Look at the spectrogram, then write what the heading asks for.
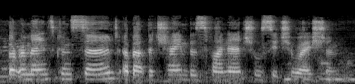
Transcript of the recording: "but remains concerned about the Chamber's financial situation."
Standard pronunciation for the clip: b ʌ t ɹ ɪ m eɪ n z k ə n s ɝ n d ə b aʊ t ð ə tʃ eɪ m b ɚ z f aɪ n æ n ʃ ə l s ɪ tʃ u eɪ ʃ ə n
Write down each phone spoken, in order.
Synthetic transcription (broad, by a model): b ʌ t ɹ ɪ m eɪ n z k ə n s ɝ n d ə b aʊ t ð ə tʃ eɪ m b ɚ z f aɪ n æ n ʃ ə l s ɪ tʃ u eɪ ʃ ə n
